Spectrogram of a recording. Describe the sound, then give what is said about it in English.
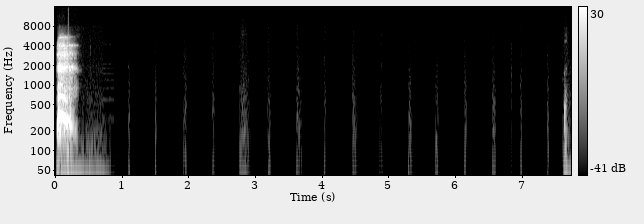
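A single short, rough throat-clearing cough right at the start, fairly loud, followed by several seconds of silence with only a faint tick at the very end. “No, I didn't want to cough did I while you were talking.”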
